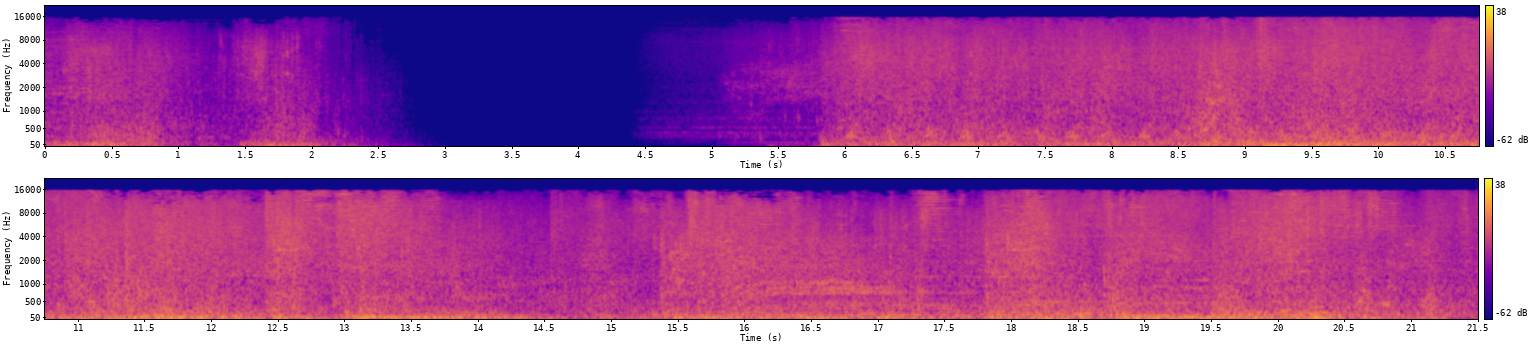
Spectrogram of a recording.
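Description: Game spell effects crackle and boom during a battle.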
